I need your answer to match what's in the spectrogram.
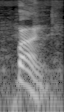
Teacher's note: bun in the fourth tone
